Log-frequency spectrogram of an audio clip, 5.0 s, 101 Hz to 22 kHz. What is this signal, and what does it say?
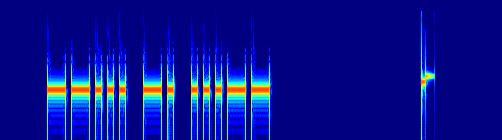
Morse code, heard as a keyed tone, about 20 wpm, 700 Hz. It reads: 7N3
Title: Common Cut Numbers - 3-Digit 20wpm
